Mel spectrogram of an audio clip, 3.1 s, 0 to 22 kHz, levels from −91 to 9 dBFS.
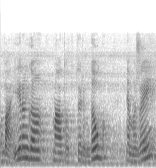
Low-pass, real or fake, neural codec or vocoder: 9.9 kHz; real; none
